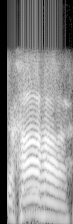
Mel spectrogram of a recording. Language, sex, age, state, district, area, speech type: Maithili, male, 18-30, Bihar, Darbhanga, rural, conversation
